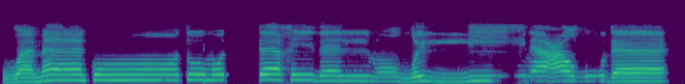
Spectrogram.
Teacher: बहुत की अदायगी में एक चीज को जहन में रखिएगा, एक तो इसको हम जमाओं के साथ अदा करते हैं, पुर हुरूफ में से है, और आपकी जुबान की करवट जो है वो ऊपर के जो दाढ़े हैं उनके साथ लेफ्ट साइड पर जो दाढ़े हैं उनको टच करेगी, और अमूमन लेफ्ट साइड को करती है, वरना दोनों साइडों को भी कर सकती हैं।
